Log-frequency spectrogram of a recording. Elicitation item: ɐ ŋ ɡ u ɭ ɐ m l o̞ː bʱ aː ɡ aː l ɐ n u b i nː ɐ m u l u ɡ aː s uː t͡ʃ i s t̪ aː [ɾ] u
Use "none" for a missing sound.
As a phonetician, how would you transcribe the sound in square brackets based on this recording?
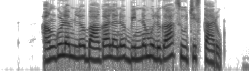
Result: ɾ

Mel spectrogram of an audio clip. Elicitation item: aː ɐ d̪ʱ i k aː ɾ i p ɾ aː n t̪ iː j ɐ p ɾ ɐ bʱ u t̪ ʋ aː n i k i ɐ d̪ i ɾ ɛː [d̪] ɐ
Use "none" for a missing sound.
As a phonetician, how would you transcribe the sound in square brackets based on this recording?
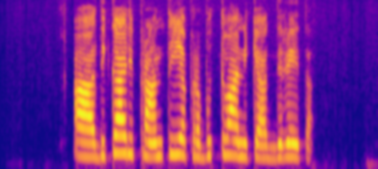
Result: t̪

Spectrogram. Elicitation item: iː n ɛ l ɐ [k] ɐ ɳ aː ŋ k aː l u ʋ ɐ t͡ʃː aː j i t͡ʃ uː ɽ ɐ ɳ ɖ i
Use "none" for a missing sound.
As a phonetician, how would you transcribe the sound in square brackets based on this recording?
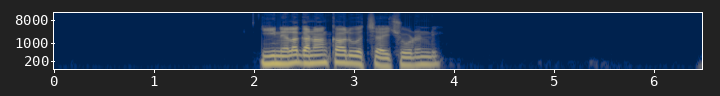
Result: ɡ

